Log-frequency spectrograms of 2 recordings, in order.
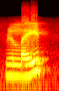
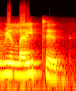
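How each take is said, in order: First: The final 'id' sound is left off. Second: The final 'id' sound is clearly pronounced. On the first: The speaker calls it wrong. "but you dropped the id sound" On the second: The speaker calls it right. "It should be related"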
